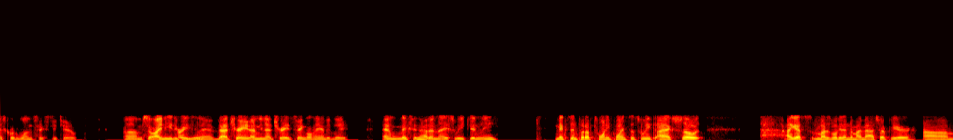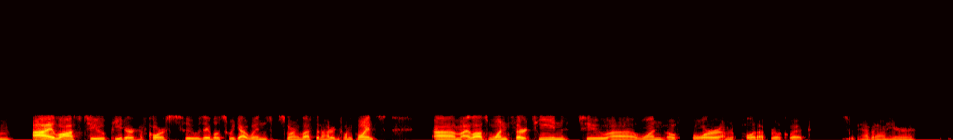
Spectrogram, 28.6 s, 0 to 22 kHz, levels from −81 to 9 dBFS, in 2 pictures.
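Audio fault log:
Throughout: RealAudio 14.4 codec, heavy damage; speech sounds muffled and gargly, consistent with roughly 8 kbit/s coding. Spectrogram shows a hard ceiling at 3.8 kHz with smeared harmonics.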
